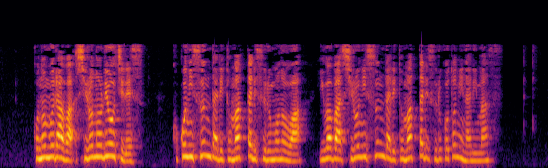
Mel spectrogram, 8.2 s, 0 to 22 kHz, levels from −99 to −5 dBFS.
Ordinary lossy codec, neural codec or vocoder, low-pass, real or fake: AAC, 32 kbps; none; 7.2 kHz; real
